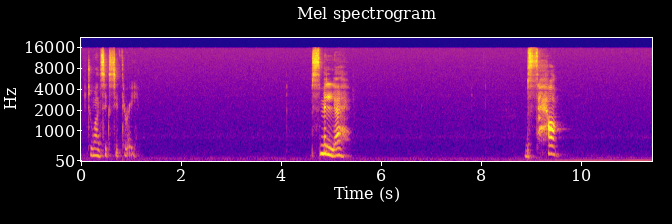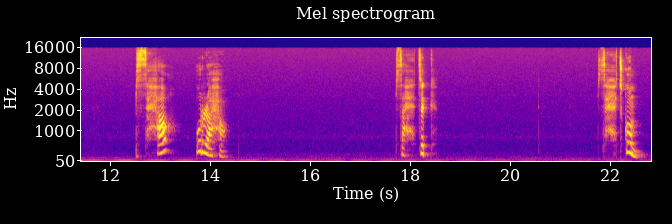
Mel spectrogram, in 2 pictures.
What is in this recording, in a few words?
expressions, Arabic, North African, Moroccan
